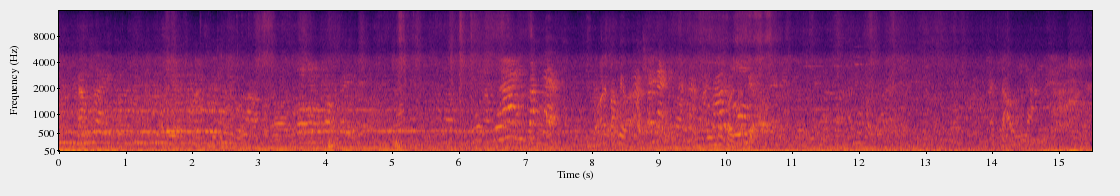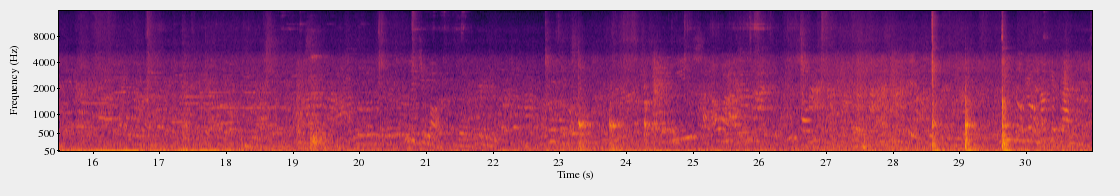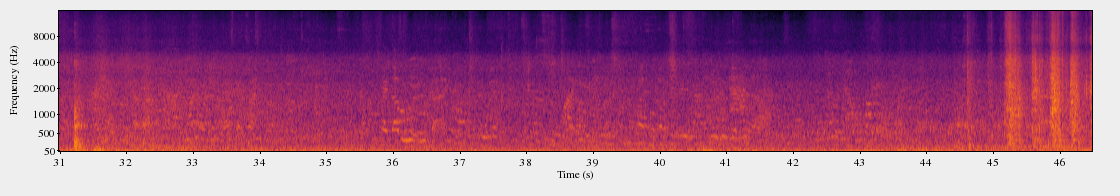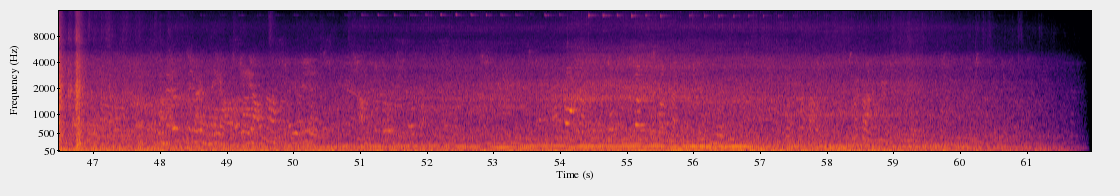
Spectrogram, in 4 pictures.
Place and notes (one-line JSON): {"title": "新屋公有零售市場, Xinwu Dist. - Walking in the market", "date": "2017-07-26 08:06:00", "description": "Walking in the market, traffic sound, Cicada cry", "latitude": "24.97", "longitude": "121.10", "altitude": "92", "timezone": "Asia/Taipei"}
